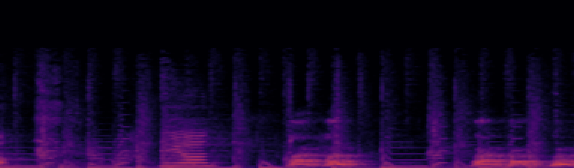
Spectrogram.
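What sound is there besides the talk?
angry dog barking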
